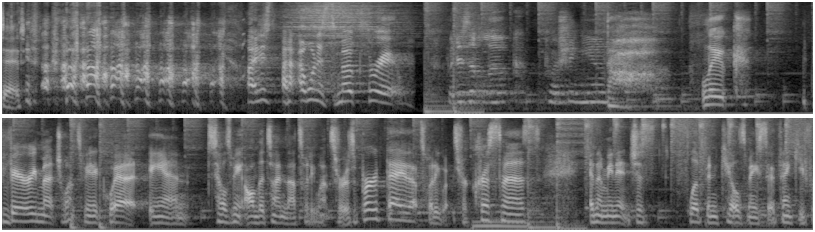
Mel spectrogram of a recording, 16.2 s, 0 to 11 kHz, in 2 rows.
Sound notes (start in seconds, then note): 0.3 laughs; 6.1 sighs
